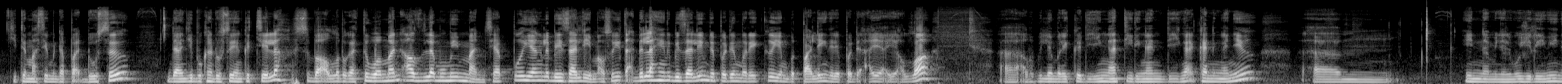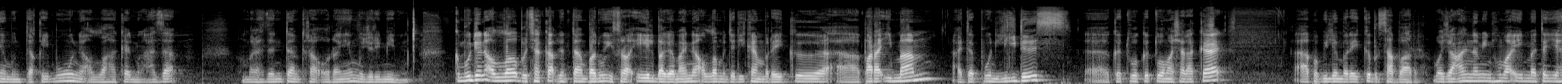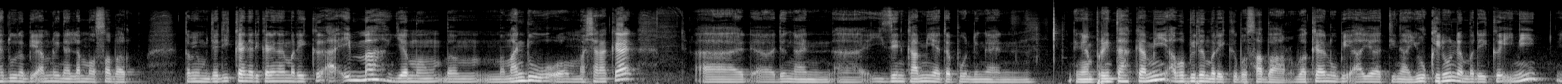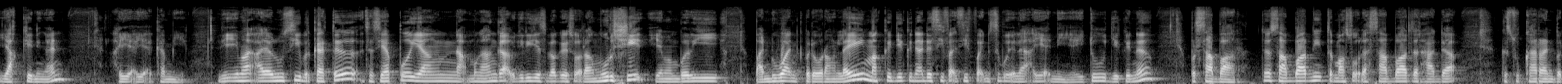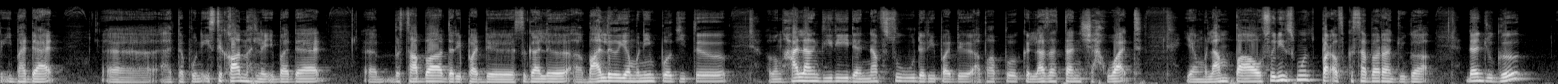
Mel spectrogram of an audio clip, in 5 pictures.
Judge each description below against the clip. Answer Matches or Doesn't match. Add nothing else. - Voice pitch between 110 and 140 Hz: Matches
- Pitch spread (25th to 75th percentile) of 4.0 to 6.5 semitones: Doesn't match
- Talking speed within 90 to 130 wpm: Doesn't match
